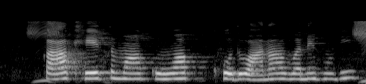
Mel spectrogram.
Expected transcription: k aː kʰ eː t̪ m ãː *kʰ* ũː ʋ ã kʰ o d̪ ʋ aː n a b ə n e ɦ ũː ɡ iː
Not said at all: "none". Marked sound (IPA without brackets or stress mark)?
k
